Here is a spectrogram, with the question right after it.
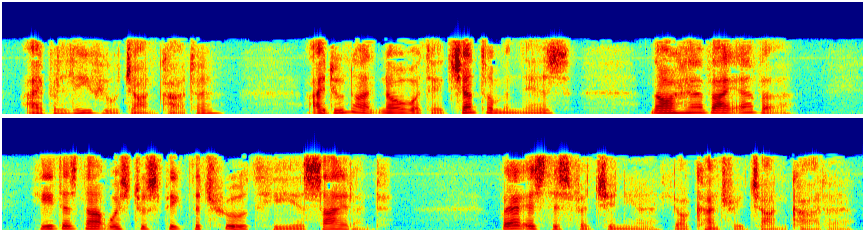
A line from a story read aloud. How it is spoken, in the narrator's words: with a sigh, she whispered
